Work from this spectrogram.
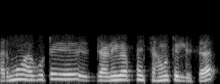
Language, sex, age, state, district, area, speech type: Odia, male, 18-30, Odisha, Nayagarh, rural, conversation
